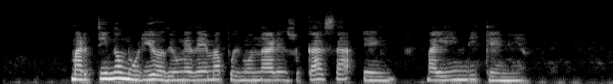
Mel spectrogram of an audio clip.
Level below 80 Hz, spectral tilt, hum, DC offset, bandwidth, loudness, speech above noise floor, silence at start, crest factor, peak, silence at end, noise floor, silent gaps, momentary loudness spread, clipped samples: -46 dBFS; -7 dB/octave; none; under 0.1%; 9.2 kHz; -16 LUFS; 38 dB; 0.7 s; 16 dB; -2 dBFS; 0.85 s; -54 dBFS; none; 12 LU; under 0.1%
